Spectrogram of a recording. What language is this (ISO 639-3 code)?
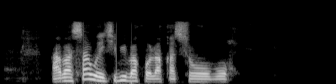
lug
